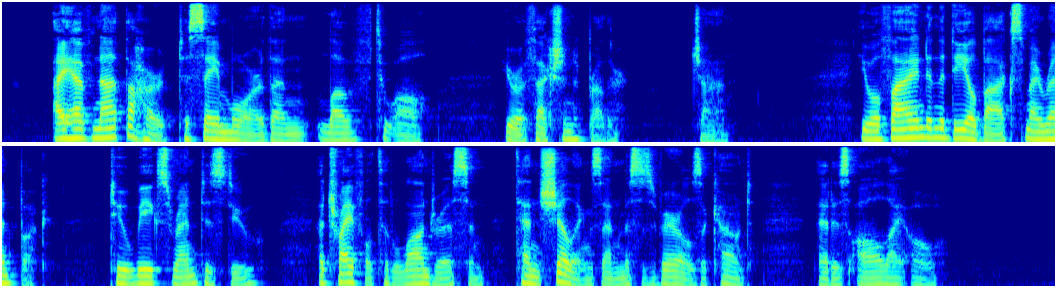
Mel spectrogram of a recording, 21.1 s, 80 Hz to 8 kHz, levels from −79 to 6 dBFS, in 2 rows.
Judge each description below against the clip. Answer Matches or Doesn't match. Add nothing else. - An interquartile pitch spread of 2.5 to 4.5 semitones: Matches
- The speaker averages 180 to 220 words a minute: Doesn't match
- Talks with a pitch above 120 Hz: Doesn't match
